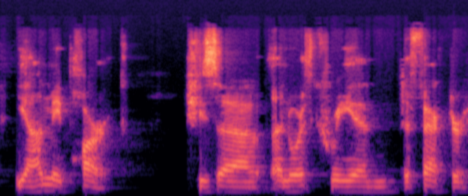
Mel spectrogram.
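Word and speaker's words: Yeonmi Park: had given with, I think her name is pronounced Yanmi Park.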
